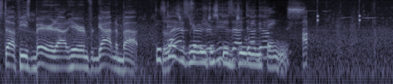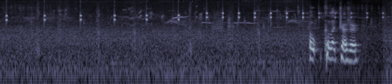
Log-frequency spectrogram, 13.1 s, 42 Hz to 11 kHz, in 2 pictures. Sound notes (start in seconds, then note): 5.0 beeping; 11.2 beeping increases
